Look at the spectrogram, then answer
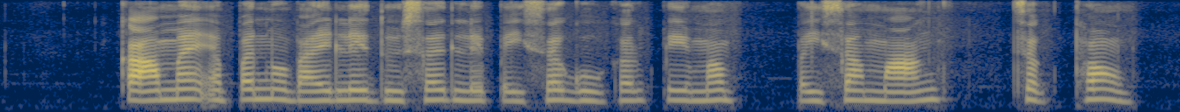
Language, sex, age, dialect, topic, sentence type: Chhattisgarhi, female, 25-30, Central, banking, question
